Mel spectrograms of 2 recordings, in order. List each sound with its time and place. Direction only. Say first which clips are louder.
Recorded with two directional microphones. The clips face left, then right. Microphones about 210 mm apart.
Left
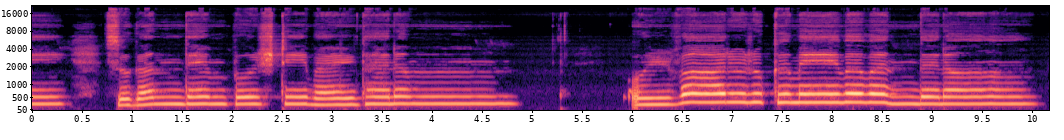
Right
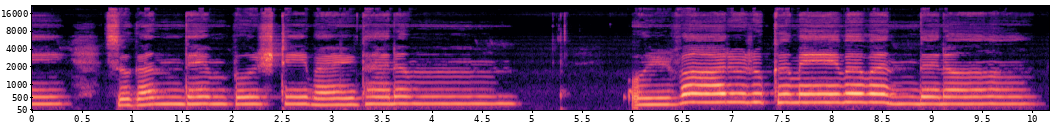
0.0 s a sound: left 5 dB; 40° left (ahead or behind)
0.8 s music: left 5 dB; 40° left (ahead or behind)
6.0 s music: left 5 dB; 45° left (ahead or behind)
